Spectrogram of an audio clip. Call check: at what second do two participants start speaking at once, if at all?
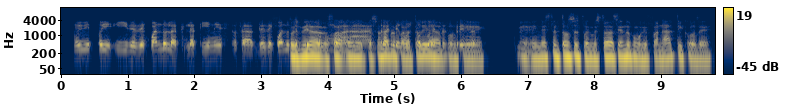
3.4 s

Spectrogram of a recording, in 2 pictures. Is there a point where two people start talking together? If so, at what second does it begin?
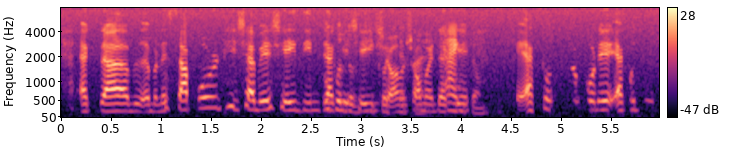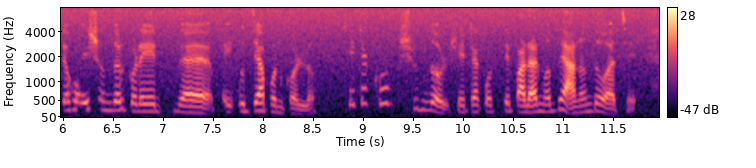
2.6 s

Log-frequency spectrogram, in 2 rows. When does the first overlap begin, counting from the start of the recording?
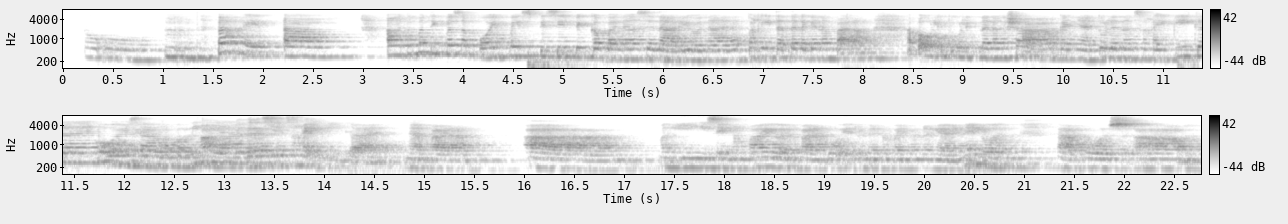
11.7 s

